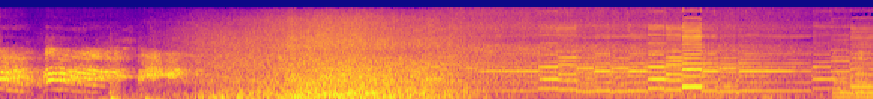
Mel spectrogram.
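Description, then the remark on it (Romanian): Roaring storm wind and crashing sea waves form a loud, steady wash of noise, then sustained musical tones rise over the fading roar in the second half. “N-am văzut un cer atât de negru în plină zi. Ce vuiet fioros!”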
